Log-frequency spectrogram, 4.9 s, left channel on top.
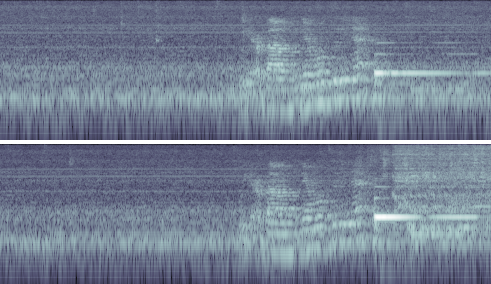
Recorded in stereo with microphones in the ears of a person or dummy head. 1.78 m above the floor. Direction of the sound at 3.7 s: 70° right (ahead or behind).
